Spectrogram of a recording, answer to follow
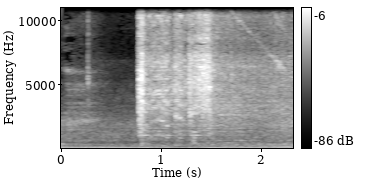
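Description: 2016 Chevrolet Suburban's 5.3-litre V8 idling with a steady low hum, heard from the open cabin; a broad rushing noise comes in just under a second in.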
